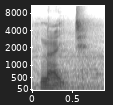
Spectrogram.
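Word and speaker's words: knight: जाएगा जैसे देख लो यहां पे नाइट के साइलेंट है नाइट उच्चारण हुआ के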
